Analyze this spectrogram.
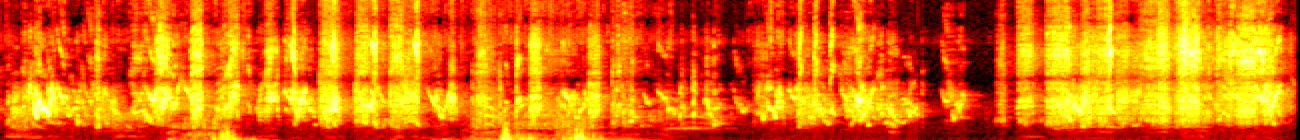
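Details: Budgerigars feeding and chirping steadily: busy, high, buzzy warbling chatter that runs almost without a break and pauses briefly near the end, with a few low knocking sounds early on.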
